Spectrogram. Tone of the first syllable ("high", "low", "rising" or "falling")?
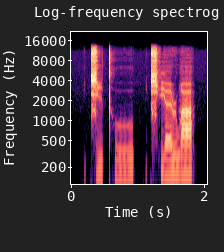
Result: rising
